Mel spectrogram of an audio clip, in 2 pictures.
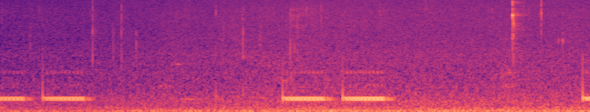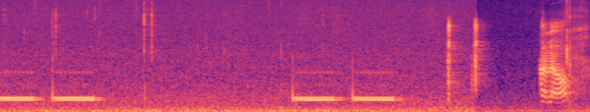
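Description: A phone call being placed to a party spokesperson: a faint line tone sounds in short paired bursts, repeating every few seconds over background hiss, with a brief noise at the end.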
